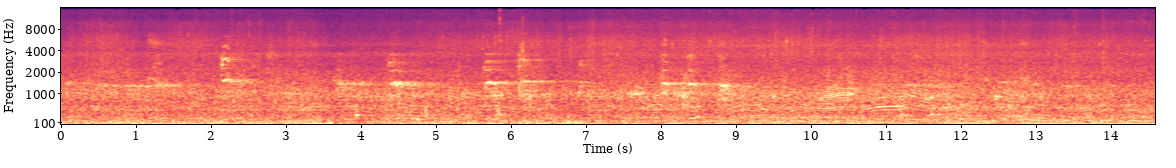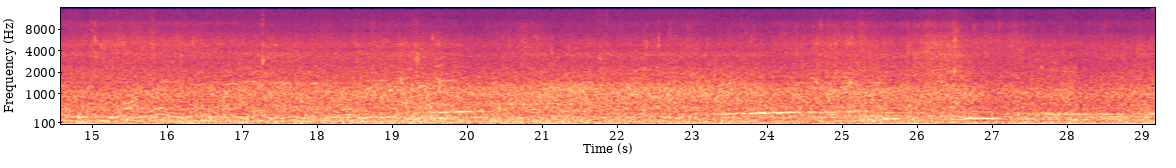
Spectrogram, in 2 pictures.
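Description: A motor yacht's engines rumble as it cruises past.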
